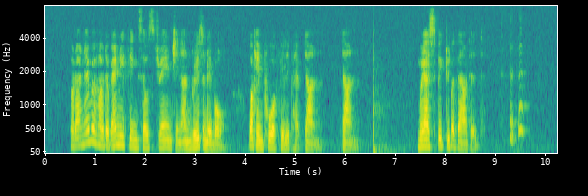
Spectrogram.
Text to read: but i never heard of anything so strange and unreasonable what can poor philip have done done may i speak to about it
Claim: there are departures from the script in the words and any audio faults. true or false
true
